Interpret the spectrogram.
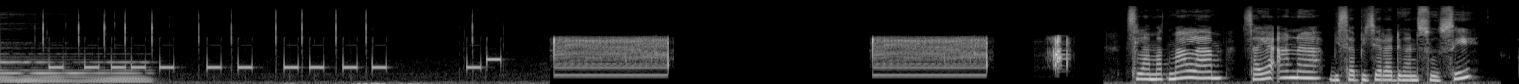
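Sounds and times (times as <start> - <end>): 
telephone ringing tone: 0.2 - 2.2
telephone keypad tones: 0.3 - 3.9, 4.7 - 5.1
speech: 11.3 - 14.9.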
